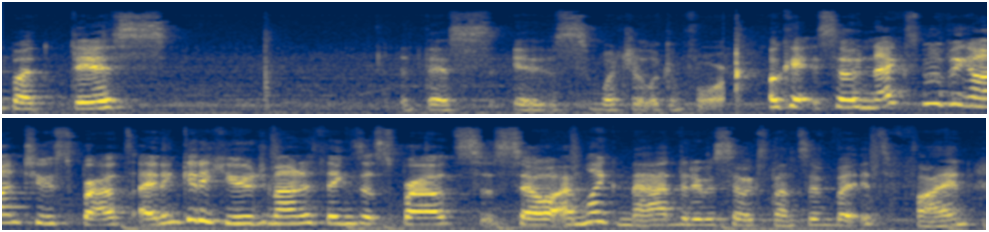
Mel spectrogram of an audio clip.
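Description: A woman's voice: fairly high pitch, fairly bright tone. A young woman in her twenties talking casually to camera in her bedroom, bubbly and gushing, with lots of "like" and "um". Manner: bubbly, chatty, gushing, frequent "like" and "um". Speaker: vlogger. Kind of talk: casual haul video.

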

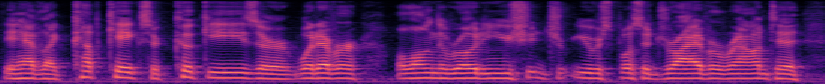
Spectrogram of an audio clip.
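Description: A man's voice: mid-range voice, level tone, fairly quick, fairly bright tone. Upbeat middle-aged man vlogging. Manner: upbeat, chatty, varying pace. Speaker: youth ministry podcast host. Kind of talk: casual tutorial vlog. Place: small home studio room. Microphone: close studio mic in front.

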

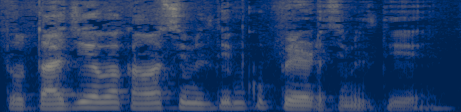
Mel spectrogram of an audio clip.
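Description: A man's voice: on the high side, fast, creaky, husky. A male teacher going over test answers, often asking the class a question and then giving the answer himself. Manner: repeats key points as questions to the class. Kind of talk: explaining test answers to students.

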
